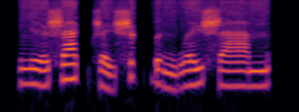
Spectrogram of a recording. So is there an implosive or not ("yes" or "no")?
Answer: yes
